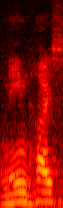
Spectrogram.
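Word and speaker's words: Nienhuis: again for your records it's uh Sheriff Neen Heist it's spelled n-i-e-n-h-u-i-s and it's pronounced Neen heis and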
